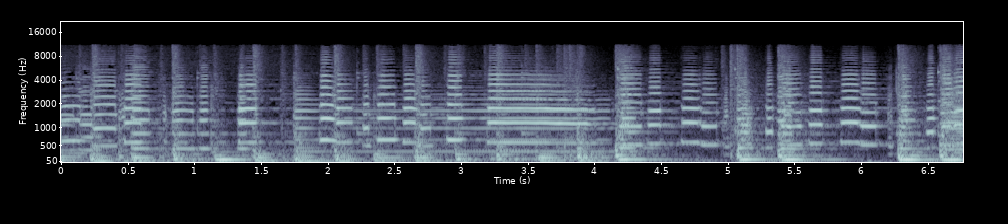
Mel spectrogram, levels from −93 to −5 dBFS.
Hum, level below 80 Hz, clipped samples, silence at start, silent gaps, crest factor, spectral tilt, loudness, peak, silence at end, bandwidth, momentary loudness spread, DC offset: none; -40 dBFS; under 0.1%; 0 s; none; 18 dB; -4 dB/octave; -25 LUFS; -8 dBFS; 0 s; 11.5 kHz; 5 LU; under 0.1%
